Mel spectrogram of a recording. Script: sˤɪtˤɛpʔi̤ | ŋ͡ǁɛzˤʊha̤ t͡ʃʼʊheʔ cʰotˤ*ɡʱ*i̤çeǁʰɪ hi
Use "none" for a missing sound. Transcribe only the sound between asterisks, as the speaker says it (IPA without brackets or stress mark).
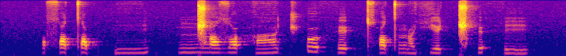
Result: ŋ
